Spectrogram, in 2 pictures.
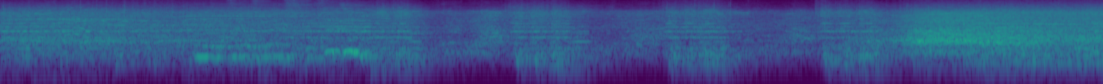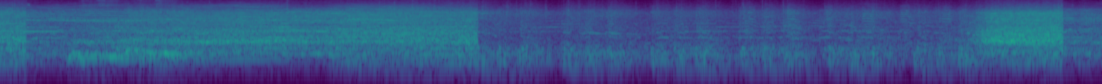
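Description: Handball arena crowd cheering and chanting throughout, with a louder surge of cheering lasting a few seconds just before halfway.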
